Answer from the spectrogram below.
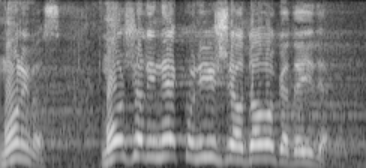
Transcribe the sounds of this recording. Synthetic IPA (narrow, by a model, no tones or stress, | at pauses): mo̞limʋas | mo̞ʒelineko̞niʒeod̪o̞ʋo̞ɡad̪aid̪e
